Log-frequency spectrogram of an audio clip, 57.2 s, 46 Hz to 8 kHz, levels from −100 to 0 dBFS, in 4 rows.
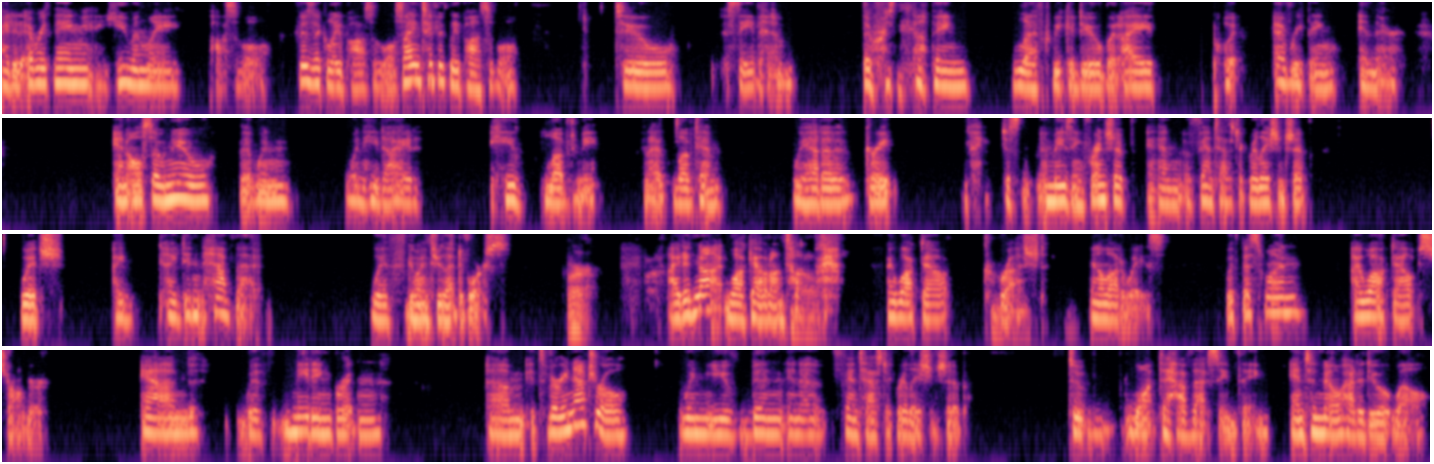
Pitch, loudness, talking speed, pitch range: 165 Hz, -23 LUFS, 120 wpm, 155-180 Hz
